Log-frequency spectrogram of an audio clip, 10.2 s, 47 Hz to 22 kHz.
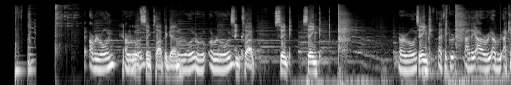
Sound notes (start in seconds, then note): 6.7 clap that distorts reality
